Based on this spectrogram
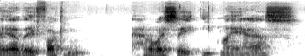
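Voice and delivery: normal talking voice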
